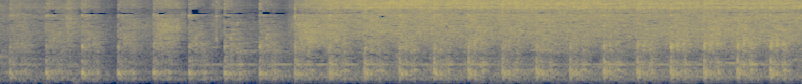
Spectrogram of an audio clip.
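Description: Flame-heated hot-air engine of a non-electric table fan running, with a steady rhythmic clatter of about five beats a second. A steady hiss joins about two seconds in.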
